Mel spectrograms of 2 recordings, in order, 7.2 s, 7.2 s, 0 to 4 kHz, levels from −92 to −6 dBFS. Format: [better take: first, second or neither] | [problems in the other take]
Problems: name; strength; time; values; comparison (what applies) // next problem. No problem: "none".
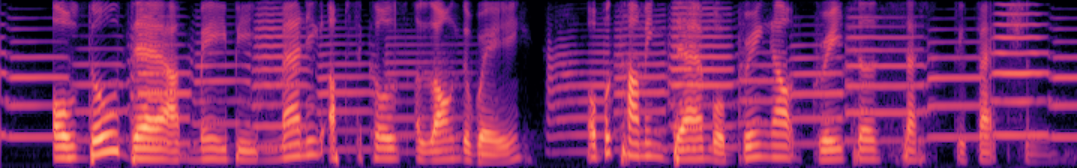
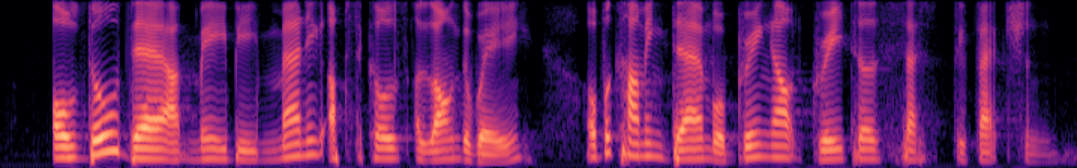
second | background sound (Trumpet); 10 dB below the speech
